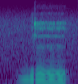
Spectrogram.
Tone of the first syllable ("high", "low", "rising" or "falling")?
low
